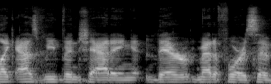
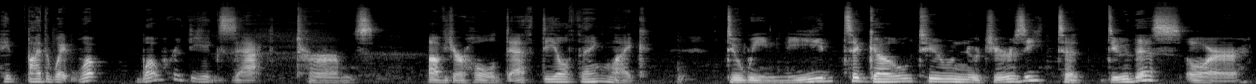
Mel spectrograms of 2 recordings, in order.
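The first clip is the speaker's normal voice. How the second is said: whispered words. Answering another character's whispered question with a whisper, whispering. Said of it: "I'm gonna whisper back".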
